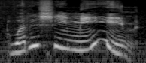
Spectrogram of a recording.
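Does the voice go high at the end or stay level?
high. The voice goes very high at the end.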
